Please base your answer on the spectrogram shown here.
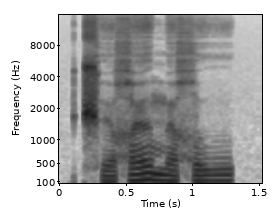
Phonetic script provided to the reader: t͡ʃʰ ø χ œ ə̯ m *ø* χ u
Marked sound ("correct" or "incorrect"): incorrect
